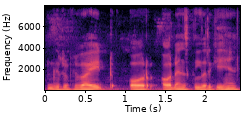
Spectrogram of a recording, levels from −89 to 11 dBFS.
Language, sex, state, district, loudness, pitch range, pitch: Hindi, male, Rajasthan, Bikaner, -17 LUFS, 95-100 Hz, 95 Hz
